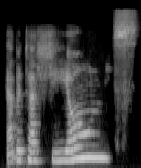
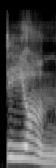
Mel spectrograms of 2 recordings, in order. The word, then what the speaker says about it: habitación: You pronounce the C-I-O-N, habitation. Sion. I hear a little sh, sh, sh. There is no sh.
